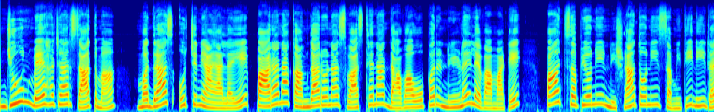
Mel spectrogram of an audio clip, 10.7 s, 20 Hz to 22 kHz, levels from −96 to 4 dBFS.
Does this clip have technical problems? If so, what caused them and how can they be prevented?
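No, no technical faults can be heard anywhere in this speech recording. There is nothing here that calls for a fix or for prevention.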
